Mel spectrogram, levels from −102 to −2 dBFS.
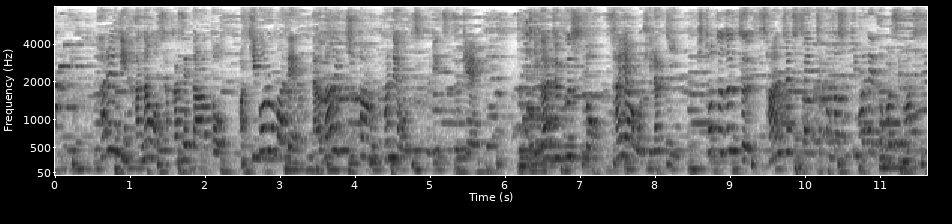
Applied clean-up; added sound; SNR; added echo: classical method WPE with log-MMSE.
